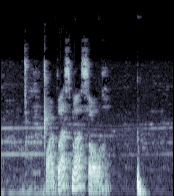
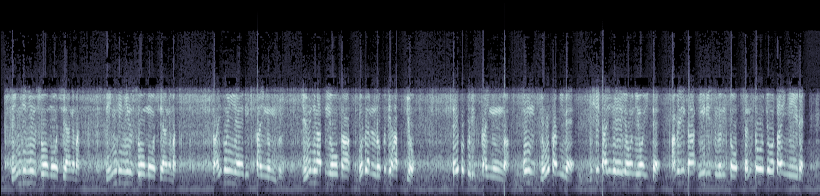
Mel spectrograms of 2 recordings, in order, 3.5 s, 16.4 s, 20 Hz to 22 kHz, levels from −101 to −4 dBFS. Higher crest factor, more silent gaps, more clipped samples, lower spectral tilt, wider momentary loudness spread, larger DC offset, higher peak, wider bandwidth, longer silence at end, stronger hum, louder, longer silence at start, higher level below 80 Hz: about the same, 18 dB vs 16 dB; neither; neither; first, -5 dB/octave vs -3 dB/octave; first, 18 LU vs 7 LU; neither; about the same, -2 dBFS vs 0 dBFS; first, 9.6 kHz vs 6.2 kHz; first, 0.55 s vs 0.05 s; neither; about the same, -17 LUFS vs -16 LUFS; about the same, 0.05 s vs 0.1 s; first, -36 dBFS vs -70 dBFS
